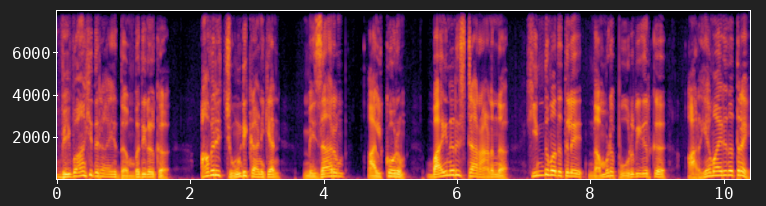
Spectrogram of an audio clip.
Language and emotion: Malayalam, surprised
